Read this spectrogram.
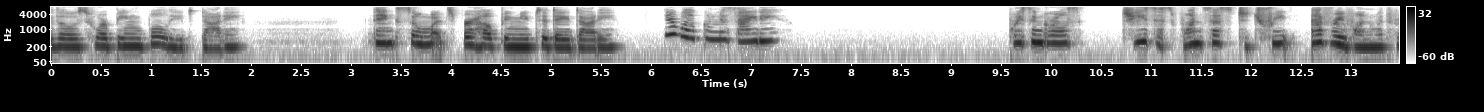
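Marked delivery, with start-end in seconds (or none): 6.1-7.3 high squeaky puppet voice. Acted. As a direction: pitch way up like a child puppet. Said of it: "my friend Dottie".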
